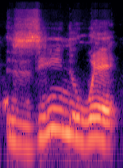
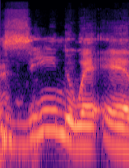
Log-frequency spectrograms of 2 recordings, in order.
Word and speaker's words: zinwe: Yeah, Zinwe-e. Okay. Zinwe-e. Like there's a high pitch sound Mhm. in that plant.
